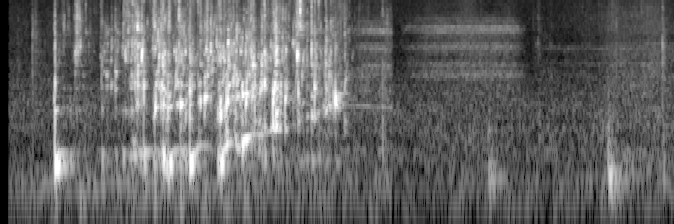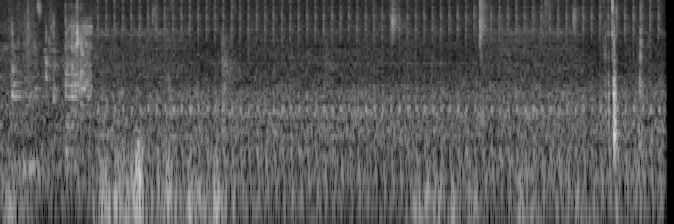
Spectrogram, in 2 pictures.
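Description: Liquid gurgling and splashing into a stainless steel drum for about two seconds, followed by a short hiss, then only a faint steady background with a single click near the end.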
